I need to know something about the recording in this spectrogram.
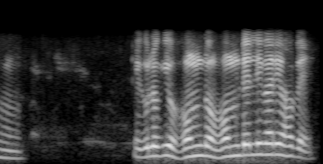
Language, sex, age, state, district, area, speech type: Bengali, male, 18-30, West Bengal, Darjeeling, urban, conversation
